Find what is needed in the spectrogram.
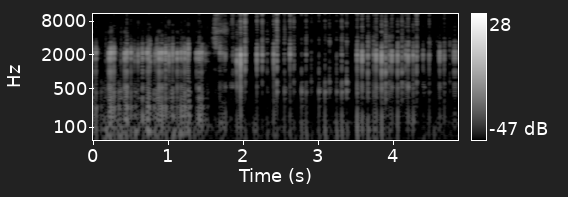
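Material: Synthetic cork.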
